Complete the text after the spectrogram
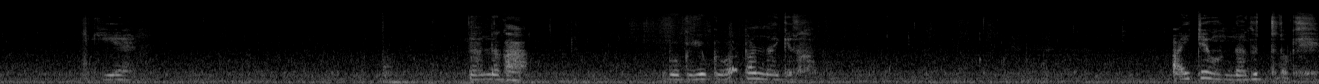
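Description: A young boy speaks tearfully and haltingly, close by.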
